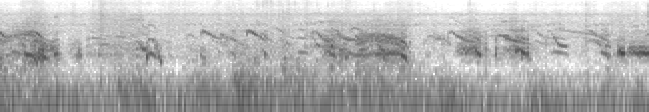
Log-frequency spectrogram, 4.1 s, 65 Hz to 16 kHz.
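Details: Jumbo Cornish Cross broiler chickens, 44 days old, raised for meat; a flock giving overlapping short chirps and rising peeps mixed with soft clucks, steady low rumble underneath.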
